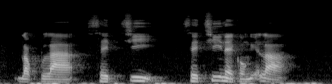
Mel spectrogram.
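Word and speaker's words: 設置: Từ số 2 đọc là setchi.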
